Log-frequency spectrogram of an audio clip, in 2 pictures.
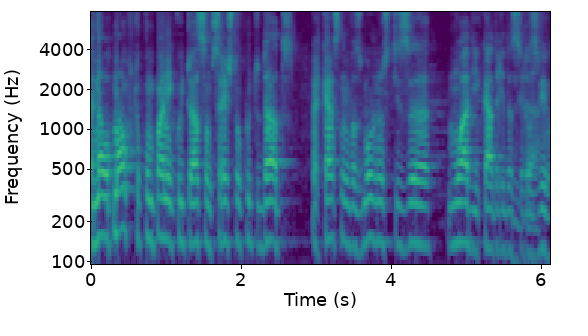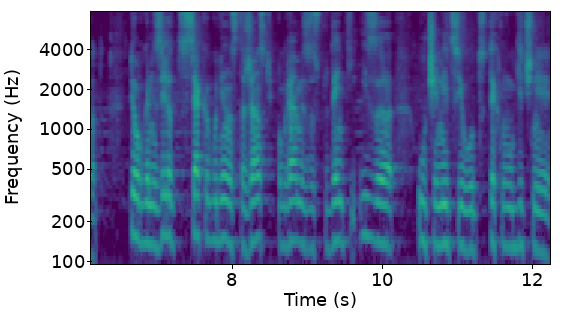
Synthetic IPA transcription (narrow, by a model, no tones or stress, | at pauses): ɛd̪naot̪malˠkʊ̥t̪ʊkompaniːkoit̪ʊasːəmfsɾɛʃt̪əlˠkʊit̪ʊd̪avət̪ | pɾɛkɾasnivɐzmɔʒnost̪izɐmlˠad̪ikad̪ɾid̪ɐsɛɾɐzvivət̪ː | ɛoɾɡəniziɾət̪fsʲjakəɡod̪inəst̪ɐʒansk̟i̥pɾoɡɾamizɐst̪ud̪ɛnt̪iʔːzɐut͡ʃɛnit̪siot̪ːɛxnolˠoɡʲit͡ʃni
